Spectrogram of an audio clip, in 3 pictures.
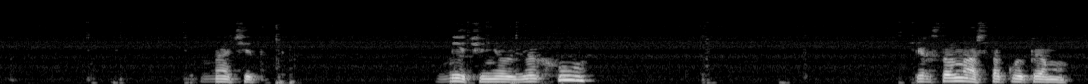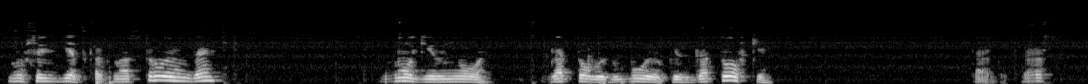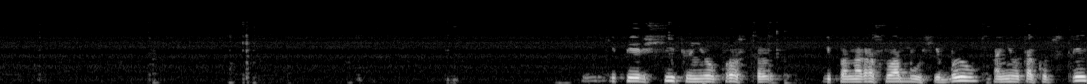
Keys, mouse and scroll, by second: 0.7 middle click, 1.3-1.8 middle drag, 2.7 r, 4.8 click, 5.1-7.0 middle drag, 8.9-10.3 drag, 11.9 g, 14.5 middle click, 17.5 g, 21.1 click, 22.1-23.1 middle drag, 24.0 click, 25.3-26.3 middle drag, 27.7-28.4 middle drag, 29.1-29.8 shift+drag, 30.4-31.5 middle drag, 32.0 middle click.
